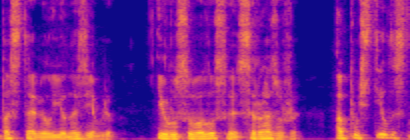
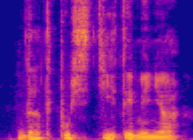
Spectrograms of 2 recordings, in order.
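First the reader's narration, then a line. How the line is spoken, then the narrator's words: Whisper in ear. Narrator (Russian): шепнула в ухо Лана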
